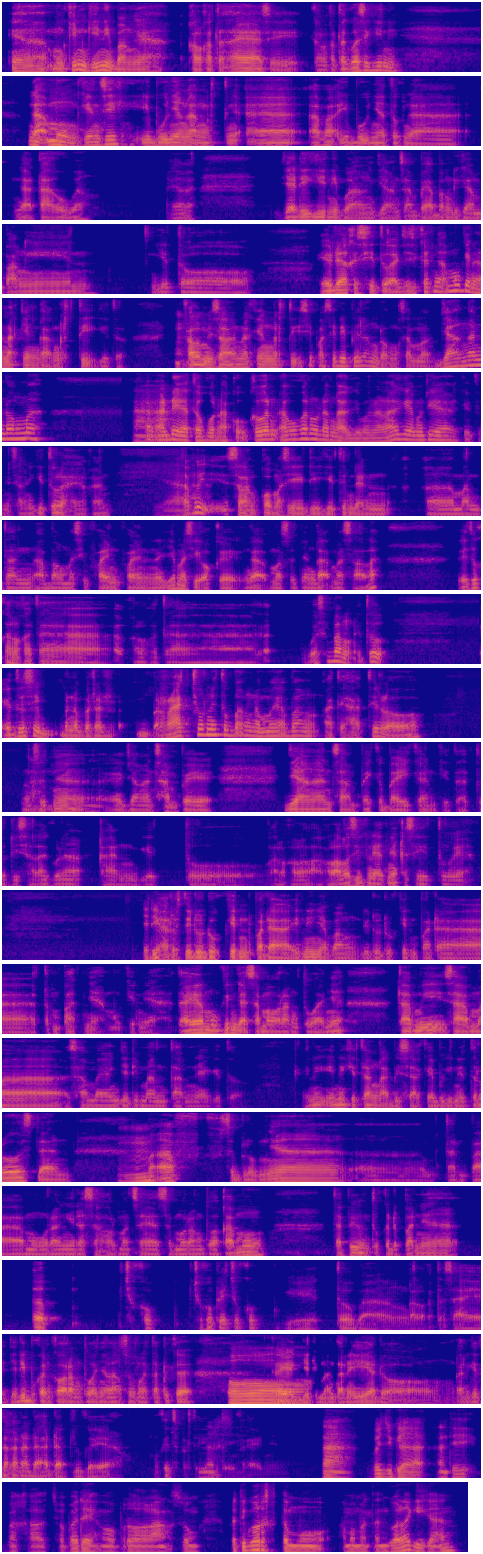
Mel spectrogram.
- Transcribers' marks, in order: static; in English: "fine-fine"; hiccup; drawn out: "kata"; distorted speech; tapping; "Saya" said as "taya"; "tapi" said as "tami"
- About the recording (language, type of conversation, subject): Indonesian, advice, Bagaimana cara menentukan batasan dan memberi respons yang tepat ketika mantan sering menghubungi saya?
